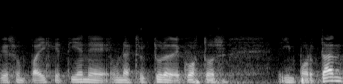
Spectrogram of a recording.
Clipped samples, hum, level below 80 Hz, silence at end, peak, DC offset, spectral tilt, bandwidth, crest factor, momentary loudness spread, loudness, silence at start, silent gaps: under 0.1%; none; -38 dBFS; 0 s; 0 dBFS; under 0.1%; -12 dB/octave; 3.8 kHz; 16 dB; 9 LU; -18 LUFS; 0 s; none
